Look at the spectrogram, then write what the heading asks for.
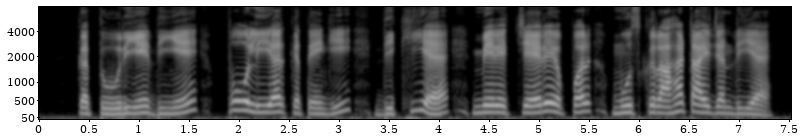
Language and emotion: Dogri, happy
